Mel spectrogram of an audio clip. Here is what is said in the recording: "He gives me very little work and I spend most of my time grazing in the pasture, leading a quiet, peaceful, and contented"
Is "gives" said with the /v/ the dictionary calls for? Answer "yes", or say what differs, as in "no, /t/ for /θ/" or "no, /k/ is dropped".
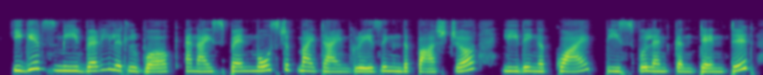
yes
